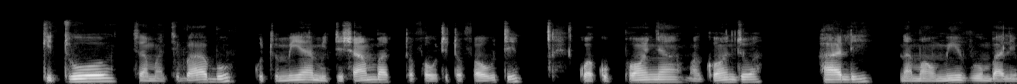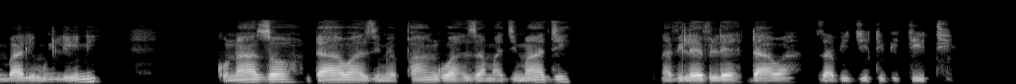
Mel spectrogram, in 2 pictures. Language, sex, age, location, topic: Swahili, male, 18-24, Kisii, health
